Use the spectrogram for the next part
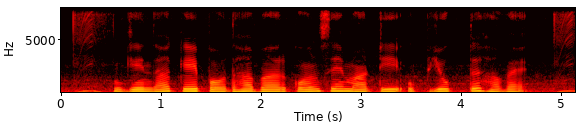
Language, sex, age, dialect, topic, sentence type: Chhattisgarhi, female, 31-35, Western/Budati/Khatahi, agriculture, question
